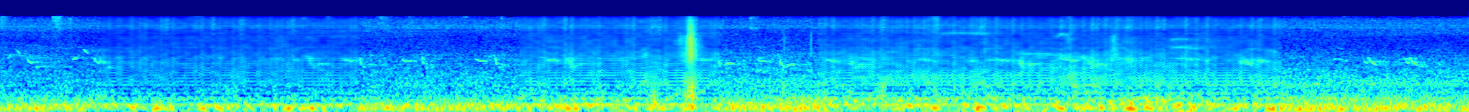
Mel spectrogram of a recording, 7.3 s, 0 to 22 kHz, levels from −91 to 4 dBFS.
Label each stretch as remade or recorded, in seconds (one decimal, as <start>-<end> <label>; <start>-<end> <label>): 0.0-0.5 recorded; 0.5-1.8 remade; 1.8-2.6 recorded; 2.6-3.6 remade; 3.6-4.1 recorded; 4.1-6.4 remade; 6.4-7.3 recorded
